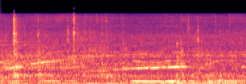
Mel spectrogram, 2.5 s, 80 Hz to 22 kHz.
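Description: Original 16-bit Alesis ADAT machine loading an S-VHS cassette: a faint motor whine that rises in pitch as the transport threads the tape, with a few light mechanical clicks.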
